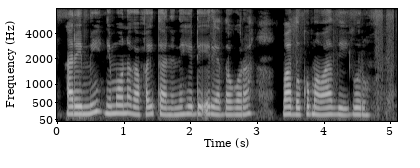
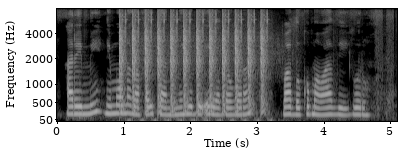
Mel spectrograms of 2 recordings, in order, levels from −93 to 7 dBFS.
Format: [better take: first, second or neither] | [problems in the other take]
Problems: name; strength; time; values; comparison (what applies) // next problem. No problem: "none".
first | background sound (Gunshot, gunfire); 4 dB above the speech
